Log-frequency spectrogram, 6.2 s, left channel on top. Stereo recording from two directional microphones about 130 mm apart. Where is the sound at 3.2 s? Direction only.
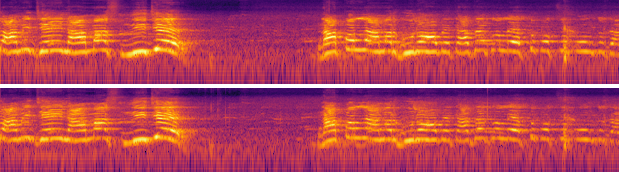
20° left (ahead or behind).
